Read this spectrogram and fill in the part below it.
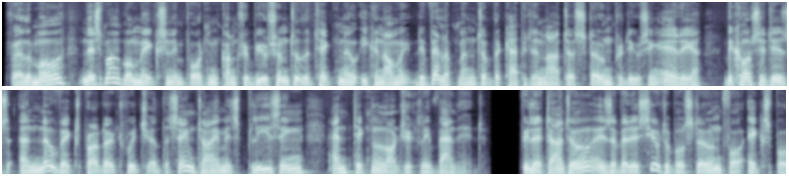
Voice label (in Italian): inglese uk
